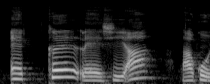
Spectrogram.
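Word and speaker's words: ἐκκλησία: 여기에 적힌 글자는 헬라어인데 마지막 글자는 에클레시아라고 읽고 교회라는 뜻을 가지고 있어요.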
